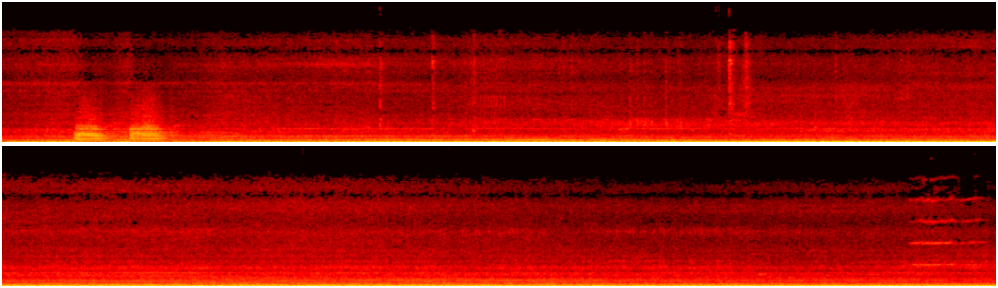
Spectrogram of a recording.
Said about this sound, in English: Train is moving forward out of the yard.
